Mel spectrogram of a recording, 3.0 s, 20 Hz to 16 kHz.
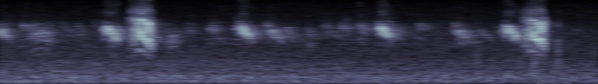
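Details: Eurasian tree sparrow chicks and their parents, 11 May 2019, giving a few loud, sharp, high chirps, some in close pairs, separated by softer notes and short pauses.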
